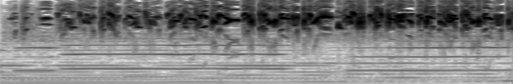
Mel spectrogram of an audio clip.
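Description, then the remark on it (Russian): A European serin sings a rapid, high-pitched jingling song that runs almost nonstop, bright, over a faint steady background hum. “Но канаричный вот этот вьюрок — это такая маленькая смесь канарейки желтенькой и воробья.”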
